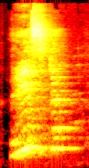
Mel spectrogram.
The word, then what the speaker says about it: wrist: राइट सिर्फ हम आर का प्रोनाउंसिएशन कर रहे, रॉन्ग WRONG है ना। रिस्ट WRIST, इस तरीके से वर्ड।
